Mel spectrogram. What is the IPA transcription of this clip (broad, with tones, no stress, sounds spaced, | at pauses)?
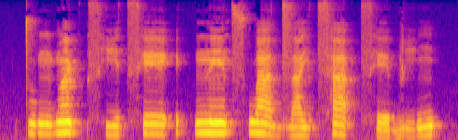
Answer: t̪ u˧ ŋ b ã˦ k̚ t͡sʰ i˧ t͡sʰ e˦ ʔ | n̪ ẽ˦ t͡sʰ w a˥˧ d͡z a˧ j t͡sʰ a˦ ʔ t͡sʰ e˨˩ b i˨˦ ŋ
